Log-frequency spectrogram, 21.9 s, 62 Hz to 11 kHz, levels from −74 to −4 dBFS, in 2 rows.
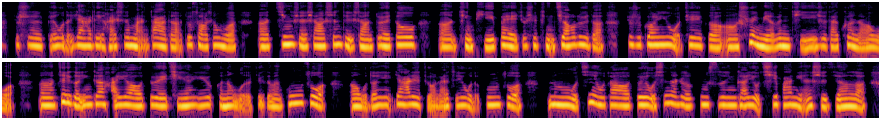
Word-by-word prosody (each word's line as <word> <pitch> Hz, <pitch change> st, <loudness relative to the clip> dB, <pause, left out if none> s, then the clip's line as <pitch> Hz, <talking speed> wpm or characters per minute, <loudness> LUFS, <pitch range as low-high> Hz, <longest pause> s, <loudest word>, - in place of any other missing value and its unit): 就 210 Hz, -, -8 dB
是 200 Hz, -2 st, 0 dB
给 185 Hz, +1 st, -4 dB
我 200 Hz, -, 0 dB
的 165 Hz, -, -5 dB
压 200 Hz, 0 st, +2 dB
力 195 Hz, -1 st, -1 dB
还 180 Hz, +1 st, -1 dB
是 205 Hz, +2 st, -2 dB
蛮 185 Hz, -2 st, +2 dB
大 195 Hz, -1 st, +1 dB
的， 175 Hz, -1 st, -3 dB
就 215 Hz, -, -3 dB
造 205 Hz, -4 st, -1 dB
成 200 Hz, +2 st, 0 dB
我， 175 Hz, 0 st, 0 dB, 0.2 s
呃， 185 Hz, 0 st, 0 dB
精 225 Hz, +3 st, +2 dB
神 195 Hz, -5 st, 0 dB
上、 190 Hz, 0 st, +2 dB
身 225 Hz, +3 st, -1 dB
体 180 Hz, -5 st, +1 dB
上， 175 Hz, -1 st, +1 dB
对， 195 Hz, -1 st, +2 dB
都， 215 Hz, +1 st, +2 dB, 0.3 s
呃， 180 Hz, 0 st, 0 dB
挺 180 Hz, 0 st, -1 dB
疲 170 Hz, -2 st, -1 dB
惫， 185 Hz, -1 st, +2 dB
就 195 Hz, -, -7 dB
是 195 Hz, +1 st, -4 dB
挺 185 Hz, -2 st, -3 dB
焦 200 Hz, +2 st, +1 dB
虑 220 Hz, -1 st, +1 dB
的， 185 Hz, -1 st, -3 dB, 0.3 s
就 225 Hz, -, -3 dB
是 210 Hz, -1 st, -2 dB
关 215 Hz, +1 st, +3 dB
于 -, -, +3 dB
我 190 Hz, -5 st, 0 dB
这 205 Hz, -2 st, 0 dB
个， 175 Hz, -3 st, 0 dB
呃， 180 Hz, +1 st, 0 dB
睡 235 Hz, +5 st, +1 dB
眠 170 Hz, -3 st, +4 dB
问 190 Hz, +1 st, +4 dB
题 160 Hz, -4 st, -8 dB
一 170 Hz, +2 st, 0 dB
直 185 Hz, +1 st, -2 dB
在 175 Hz, -1 st, -2 dB
困 185 Hz, +1 st, 0 dB
扰 85 Hz, -, 0 dB
我。 80 Hz, -3 st, -1 dB, 0.3 s
呃， 205 Hz, 0 st, +2 dB
这 260 Hz, +6 st, +2 dB
个 205 Hz, -5 st, +2 dB
应 215 Hz, +1 st, +2 dB
该 230 Hz, +1 st, 0 dB
还 215 Hz, -, -1 dB
要 210 Hz, -2 st, +3 dB
对， 195 Hz, 0 st, +1 dB
起 195 Hz, 0 st, -3 dB
源 205 Hz, +2 st, +3 dB
于 205 Hz, +1 st, -1 dB
可 200 Hz, -, -5 dB
能 195 Hz, +1 st, +4 dB
我 -, -, -3 dB
的 -, -, -5 dB
这 -, -, -6 dB
个 180 Hz, -1 st, 0 dB
工 245 Hz, +7 st, 0 dB
作， 230 Hz, -8 st, 0 dB, 0.3 s
呃， 190 Hz, +1 st, +2 dB
我 185 Hz, -, 0 dB
的 185 Hz, +1 st, 0 dB, 0.2 s
压 225 Hz, -2 st, +1 dB
力 225 Hz, -2 st, +2 dB
主 200 Hz, -, -6 dB
要 -, -, -1 dB
来 190 Hz, -, 0 dB
自 200 Hz, +1 st, -5 dB
于 210 Hz, -, +1 dB
我 185 Hz, -4 st, 0 dB
的 -, -, -8 dB
工 215 Hz, 0 st, 0 dB
作。 195 Hz, -5 st, -1 dB, 0.3 s
那 225 Hz, 0 st, +2 dB
么 215 Hz, -1 st, +4 dB
我 180 Hz, -, +3 dB
进 275 Hz, -1 st, -1 dB
入 215 Hz, -3 st, +1 dB
到 205 Hz, -2 st, +1 dB
对， 215 Hz, +2 st, +2 dB
我 -, -, +1 dB
现 250 Hz, +7 st, -4 dB
在 240 Hz, -2 st, 0 dB
这 225 Hz, -, -1 dB
个 190 Hz, -2 st, 0 dB
公 220 Hz, +3 st, -1 dB
司 215 Hz, -1 st, -2 dB
应 210 Hz, -, +2 dB
该 205 Hz, -1 st, 0 dB
有 210 Hz, -3 st, +1 dB
7-8 220 Hz, -1 st, -2 dB
年 190 Hz, -3 st, +1 dB
时 185 Hz, -3 st, -2 dB
间 180 Hz, -1 st, 0 dB
了。 185 Hz, -2 st, +2 dB
195 Hz, 295 characters per minute, -21 LUFS, 185-215 Hz, 0.3 s, 眠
